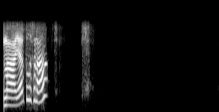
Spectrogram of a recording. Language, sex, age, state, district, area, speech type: Dogri, male, 18-30, Jammu and Kashmir, Samba, rural, conversation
